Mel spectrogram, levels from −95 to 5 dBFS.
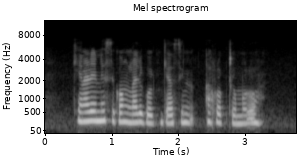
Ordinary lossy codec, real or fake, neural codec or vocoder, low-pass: Opus, 64 kbps; real; none; 7.2 kHz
